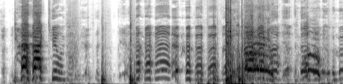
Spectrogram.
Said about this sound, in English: Oh, the plate broke. The mic just fell and hit a plate and it shattered. It shattered in half.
